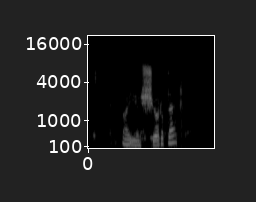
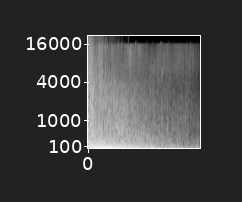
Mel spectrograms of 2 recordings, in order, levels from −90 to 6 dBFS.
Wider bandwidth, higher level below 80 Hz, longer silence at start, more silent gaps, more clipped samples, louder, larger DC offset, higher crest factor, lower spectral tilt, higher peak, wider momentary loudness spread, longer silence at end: second, 9.6 kHz vs over 20 kHz; second, -90 dBFS vs -8 dBFS; about the same, 0.1 s vs 0 s; neither; second, under 0.1% vs 20%; second, -51 LUFS vs -8 LUFS; neither; first, 22 dB vs 6 dB; second, -2.5 dB/octave vs -5 dB/octave; second, -34 dBFS vs 0 dBFS; second, 13 LU vs 21 LU; first, 0.65 s vs 0.05 s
